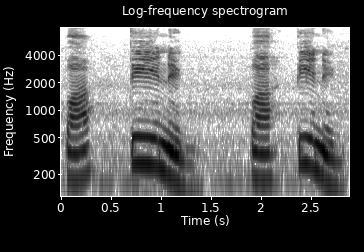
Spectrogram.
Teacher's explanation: in English first syllable pa second syllable t third syllable nig the accent is in the second syllable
